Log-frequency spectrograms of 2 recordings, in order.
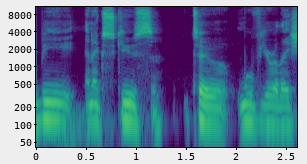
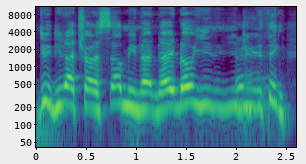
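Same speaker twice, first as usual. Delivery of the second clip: higher, fast, emphatic; mock reply to friend; 10 semitones higher, 6 dB louder than usual. Speaker answering his friend, lightly voiced upbeat reply. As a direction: brush off the pitch, upbeat. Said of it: "And I was like".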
